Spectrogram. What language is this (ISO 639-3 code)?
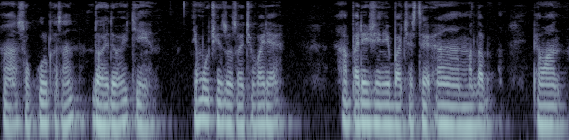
kas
